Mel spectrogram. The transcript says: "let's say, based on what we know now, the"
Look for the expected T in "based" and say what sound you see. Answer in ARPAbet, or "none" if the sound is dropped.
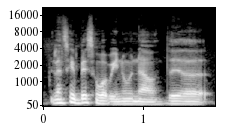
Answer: none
